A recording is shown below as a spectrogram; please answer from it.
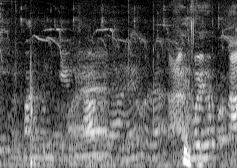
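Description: A volleyball is struck by a player's hand near the end, a single sharp smack over the ongoing chatter and calls of players and onlookers.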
